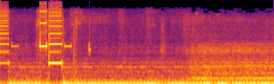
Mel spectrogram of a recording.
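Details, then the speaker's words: Manual car: idling rumble, then a steady low drone with rough grinding, occurring randomly when shifting with the clutch pressed and continuing in neutral with the clutch held in; cause unknown. "I can put it back in a neutral where it's not in gear or anything and it will still continue grinding so that's my clutch grind whatever it is"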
